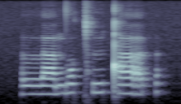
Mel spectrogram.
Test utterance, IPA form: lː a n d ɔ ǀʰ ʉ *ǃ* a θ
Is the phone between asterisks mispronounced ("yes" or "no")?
no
